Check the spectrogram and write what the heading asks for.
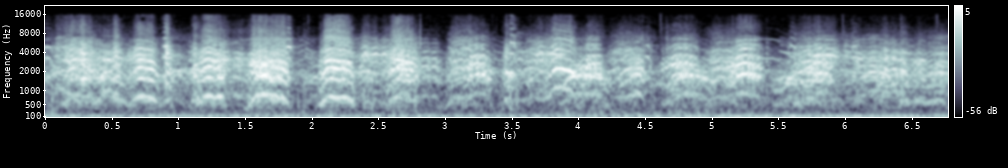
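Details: Black-headed gulls calling in the reed beds of Matsalu, USSR, a field recording: many overlapping harsh, arched squawks at mid pitch, each with bright upper overtones, tumbling roughly twice a second over a faint low rumble.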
